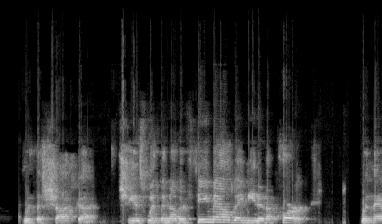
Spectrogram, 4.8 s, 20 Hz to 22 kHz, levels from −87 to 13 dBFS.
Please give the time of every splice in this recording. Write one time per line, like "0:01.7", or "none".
none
